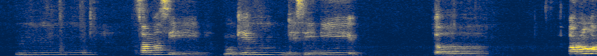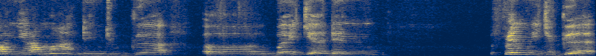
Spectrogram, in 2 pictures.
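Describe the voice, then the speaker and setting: A woman's high-pitched, very slow voice with a non-native accent, flat monotone intonation, and audible room echo. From Timor-Leste. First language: not Indonesian (speaking Indonesian). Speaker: international student. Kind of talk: podcast interview. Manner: hesitant, many fillers.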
